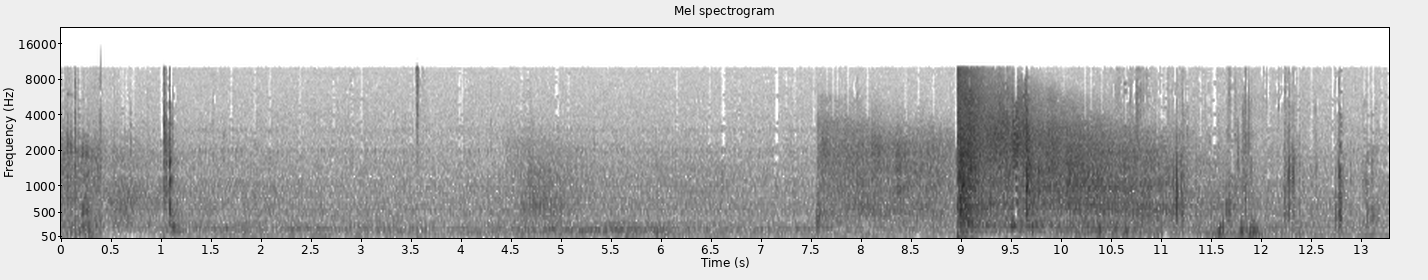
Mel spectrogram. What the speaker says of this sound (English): Let's take 3 shots and we'll do a fine adjustment after these 3 shots.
